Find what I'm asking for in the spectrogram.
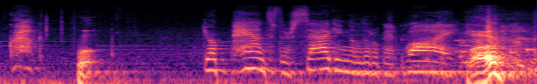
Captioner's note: whispers; whispers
